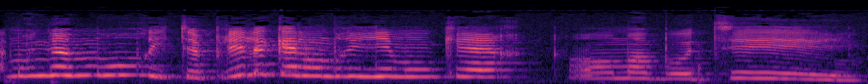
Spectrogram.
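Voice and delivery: high, cooing pet talk. Real, not acted. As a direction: coo to the cat. Talking to her cat.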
